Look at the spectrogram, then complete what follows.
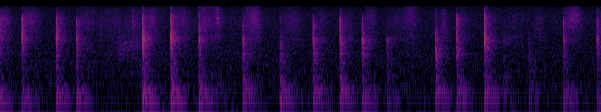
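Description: Chalk writing Japanese characters on a blackboard, stroke by stroke: a quick run of sharp taps and short strokes against the board, about three or four a second.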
